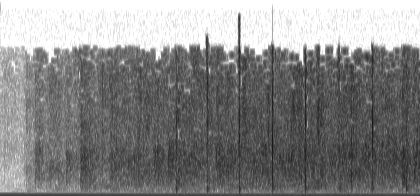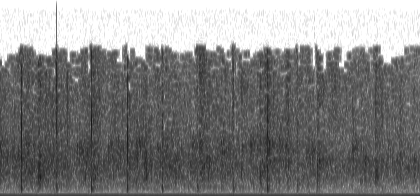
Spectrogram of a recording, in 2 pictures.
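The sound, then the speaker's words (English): An audience applauding steadily as school students' names are read out, dense overlapping hand claps with a few sharper individual claps standing out, sustained at even loudness for several seconds with no talking. “So we clap, clap, clap.”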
